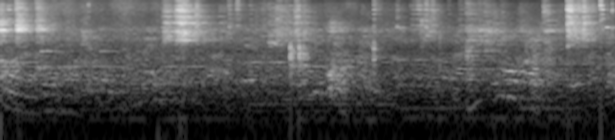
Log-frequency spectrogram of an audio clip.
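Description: Tableware clinking: short, scattered clicks of dishes and cutlery against the steady clatter and chatter of a busy eating place.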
